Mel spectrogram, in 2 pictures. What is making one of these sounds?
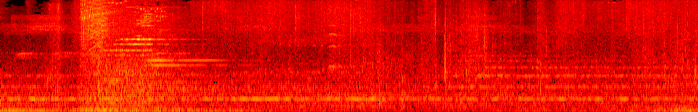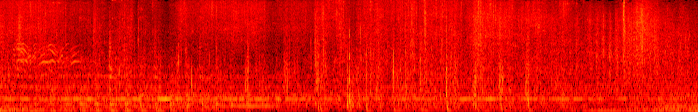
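Leafy plants rustle as someone pushes through them.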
